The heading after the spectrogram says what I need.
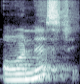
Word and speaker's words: honest: it so we did honest in which h is silent we did plummer in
